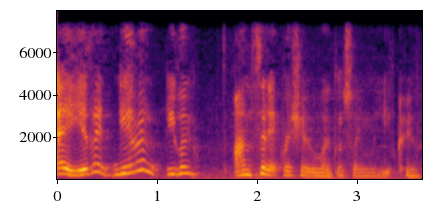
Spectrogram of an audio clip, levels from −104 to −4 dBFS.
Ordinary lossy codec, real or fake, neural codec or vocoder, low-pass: none; fake; codec, 24 kHz, 0.9 kbps, WavTokenizer, medium music audio release; 7.2 kHz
